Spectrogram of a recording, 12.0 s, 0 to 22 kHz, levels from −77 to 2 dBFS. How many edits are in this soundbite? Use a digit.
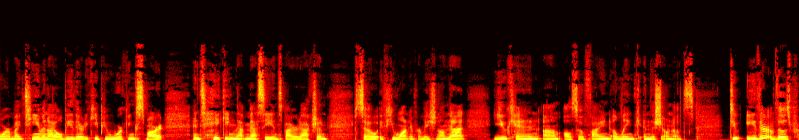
1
